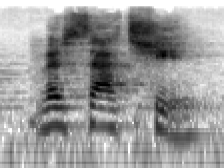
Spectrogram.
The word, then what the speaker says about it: Versace: Which Italian word do you wish English speakers would stop saying incorrectly? – Versace. Is Versace? Versace.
